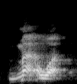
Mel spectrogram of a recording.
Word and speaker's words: Ma'wa: Mais seulement, on prononce li Ma'wa.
